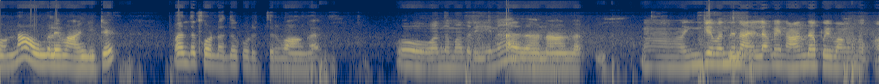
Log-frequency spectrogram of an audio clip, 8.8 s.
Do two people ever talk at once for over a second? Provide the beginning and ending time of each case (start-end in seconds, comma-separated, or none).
none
